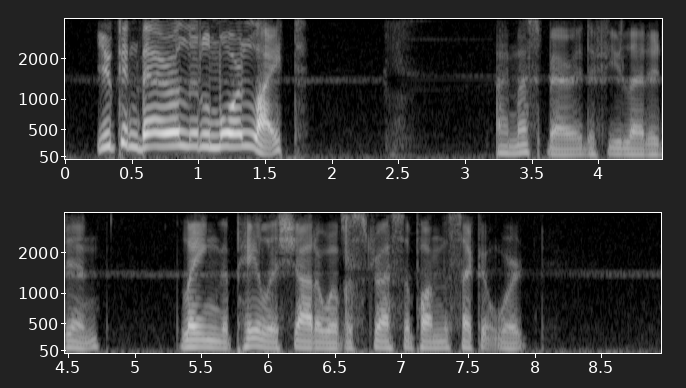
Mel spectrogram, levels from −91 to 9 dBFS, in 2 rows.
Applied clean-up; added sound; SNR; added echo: neural mask model Resemble Enhance denoiser.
